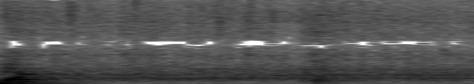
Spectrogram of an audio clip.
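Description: Spaghetti with olive oil and pasta cooking water sizzling steadily in a frying pan.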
